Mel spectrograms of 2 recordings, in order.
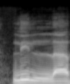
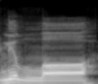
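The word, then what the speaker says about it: لله: Nah, di sini karena sebelumnya harakatnya kasrah maka dibacanya tarkik pakai pakai a lillah bukan lillah ya.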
